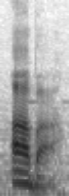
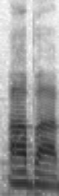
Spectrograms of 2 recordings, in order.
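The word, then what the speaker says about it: אבא: mitsu by the way the accent in this word is placed on the first syllable ABA and what does the word ABA mean father or daddy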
